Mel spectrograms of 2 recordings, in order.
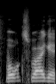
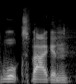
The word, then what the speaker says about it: Volkswagen: for some reason so if you ever hear like someone say Volkswagen in English it's Volkswagen in German it's Volkswagen Volkswagen yeah close close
